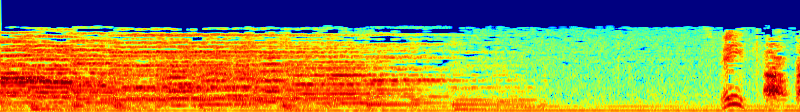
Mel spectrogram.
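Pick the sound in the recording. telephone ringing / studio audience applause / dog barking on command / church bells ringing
dog barking on command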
